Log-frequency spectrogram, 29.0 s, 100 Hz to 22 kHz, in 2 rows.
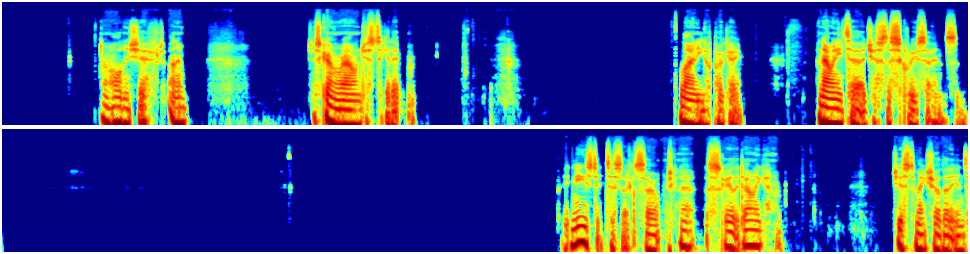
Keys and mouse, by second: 6.9 w, 7.6-10.7 alt+drag, 16.9-18.7 drag, 18.9-21.0 alt+drag, 21.2-23.5 alt+drag, 26.4 w, 26.6-28.0 alt+drag, 28.1 w.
